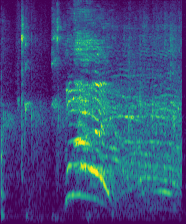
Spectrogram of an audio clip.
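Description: A table tennis ball clicks a couple of times at the end of a rally, then a player lets out a loud, drawn-out shout that rises and falls in pitch, celebrating the point, and is cut off abruptly.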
